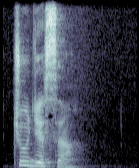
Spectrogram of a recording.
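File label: "чудеса", Komi, female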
